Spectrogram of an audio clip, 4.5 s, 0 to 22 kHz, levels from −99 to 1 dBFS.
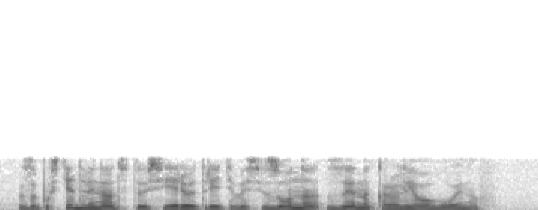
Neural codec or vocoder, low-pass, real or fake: none; 5.4 kHz; real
